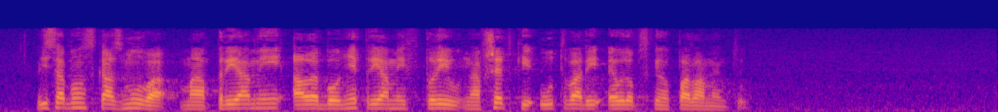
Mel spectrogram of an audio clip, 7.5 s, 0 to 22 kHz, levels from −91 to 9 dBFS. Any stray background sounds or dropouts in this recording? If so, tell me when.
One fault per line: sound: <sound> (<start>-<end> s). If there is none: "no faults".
no faults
